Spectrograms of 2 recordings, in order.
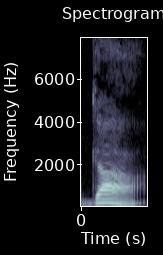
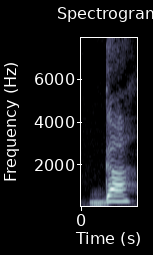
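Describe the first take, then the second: First: The syllable is said on a falling tone. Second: The syllable is said on a high tone. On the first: "avec un ton descendant" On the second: "avec un ton haut"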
